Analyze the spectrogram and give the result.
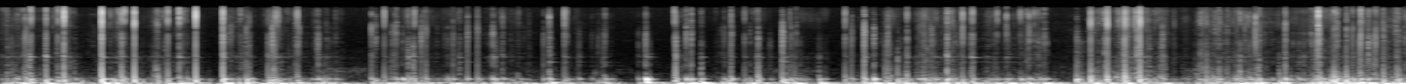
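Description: Long acrylic nails scratch and tap the hollow metal wire-mesh grille of a condenser microphone with both hands. The result is a dense, continuous run of deep, boomy thumps and rustling, crackly scrapes with short, dry clicks on top.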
